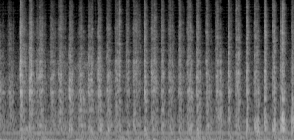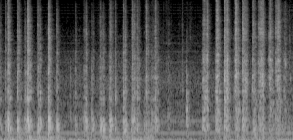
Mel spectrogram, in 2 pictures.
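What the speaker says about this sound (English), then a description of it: "It's more of scraping back and forth like that" A file or scraper rasped back and forth over a plastic toy blaster during a build, a steady rapid train of close, gritty strokes with brief pauses, no voices.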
